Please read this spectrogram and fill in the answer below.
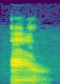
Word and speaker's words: heir: You're not going to say honor, you're going to say honor, honest, honesty, air, heiress, hour, See, we can't hear, I mean, we mustn't hear the H pronounced here.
